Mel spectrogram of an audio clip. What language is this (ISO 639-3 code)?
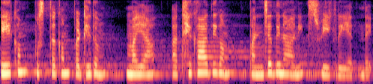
san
